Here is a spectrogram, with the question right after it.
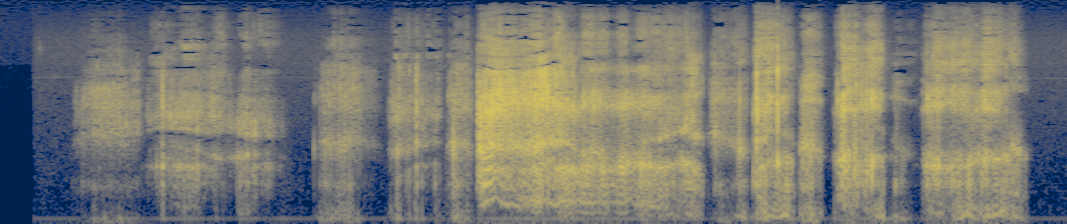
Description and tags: I recorded this trying to resemble a zombie attacking something or someone and starting to devour it.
